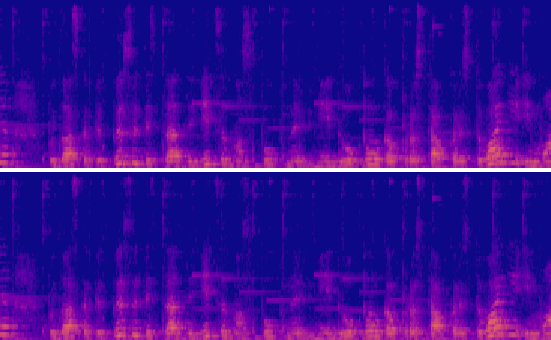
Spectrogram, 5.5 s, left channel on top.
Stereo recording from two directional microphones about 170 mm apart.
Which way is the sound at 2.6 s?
Centre (ahead or behind).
